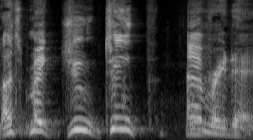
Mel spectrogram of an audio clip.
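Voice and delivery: sermon-like, preachy delivery, pitched way up. Retelling what an alderman said at Juneteenth: imitating Tim Kelly sounding like a preacher. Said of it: "he sounded like a preacher when he said it".

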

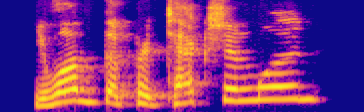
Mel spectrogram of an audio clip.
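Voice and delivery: high-pitched voice of someone hard of hearing. Acting out what she will say, imitating someone speaking really loudly. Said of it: "she's going to say really loudly".

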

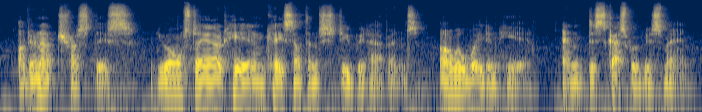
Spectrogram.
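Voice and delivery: very quiet, low, hushed aside. In character, turning to everyone else before going in, saying it very quietly. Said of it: "very quietly say".

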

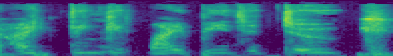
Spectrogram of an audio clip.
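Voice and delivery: stage whisper. Voicing a character pressed against a wall by a door: loud whisper. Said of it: "in the sort of loud whisper".

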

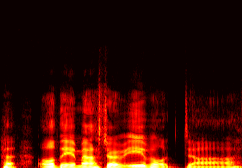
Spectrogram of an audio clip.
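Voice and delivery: mocking, snide, rude little dig. Retelling a film scene, imitating Obi-Wan being snide. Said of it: "he's just being, like, an asshole to him".

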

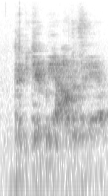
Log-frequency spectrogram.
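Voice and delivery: very quiet, breathy, barely voiced whisper. Mid-battle, the game master voices a character addressing a player: whispering. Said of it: "And then he whispers".

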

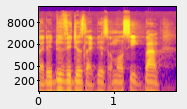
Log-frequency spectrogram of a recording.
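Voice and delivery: ordinary talk

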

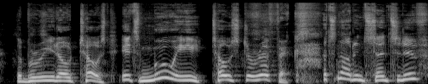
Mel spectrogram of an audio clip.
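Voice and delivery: put-on infomercial announcer voice. Pitching the burrito toast in a comedy sketch, fake infomercial announcer. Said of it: "The burrito toast. The burrito toast. Why go to the trouble of wrapping your meat, cheese, beans, and other condiments in a tortilla when you can just spread them on a nice piece of toast? That's a tostada, you say?".

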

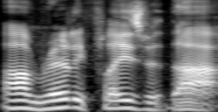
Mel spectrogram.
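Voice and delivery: put-on insincere, ungenuine complimenting tone. Retelling how a coworker praised work: imitating a coworker's insincere-sounding praise. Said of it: "It would always sound really terrible".

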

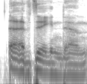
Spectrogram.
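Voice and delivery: low, soft-spoken character voice. Asked to try a quote in the character's voice, then giving up, Cad Bane voice. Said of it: "Try it with the Cad Bane voice".

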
